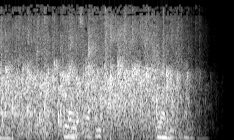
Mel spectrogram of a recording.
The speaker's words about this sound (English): Thank you so much. Round of applause. Thank you.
